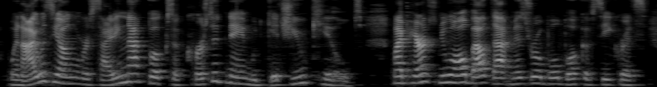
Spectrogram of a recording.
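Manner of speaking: ordinary talk, nothing marked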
